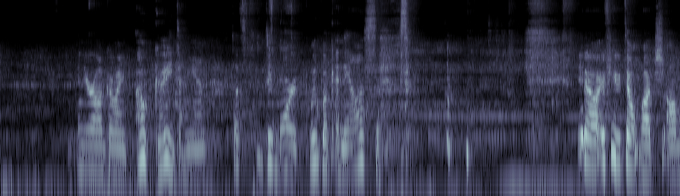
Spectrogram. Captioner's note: laughs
